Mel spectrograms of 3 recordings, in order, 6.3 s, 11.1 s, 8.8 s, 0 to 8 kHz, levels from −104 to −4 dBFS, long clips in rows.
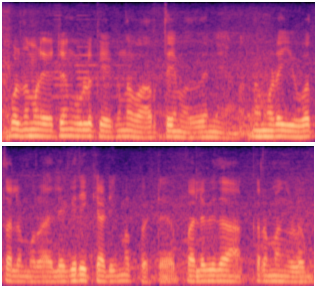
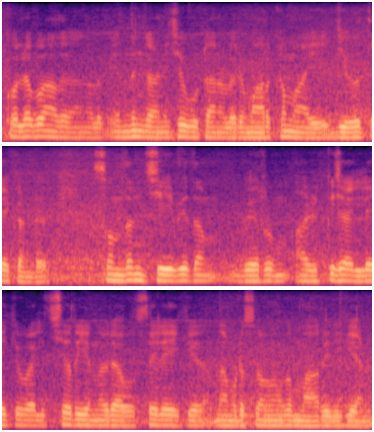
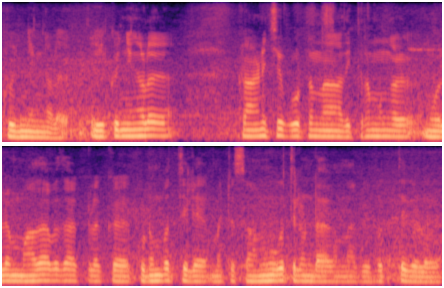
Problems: constant background noise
